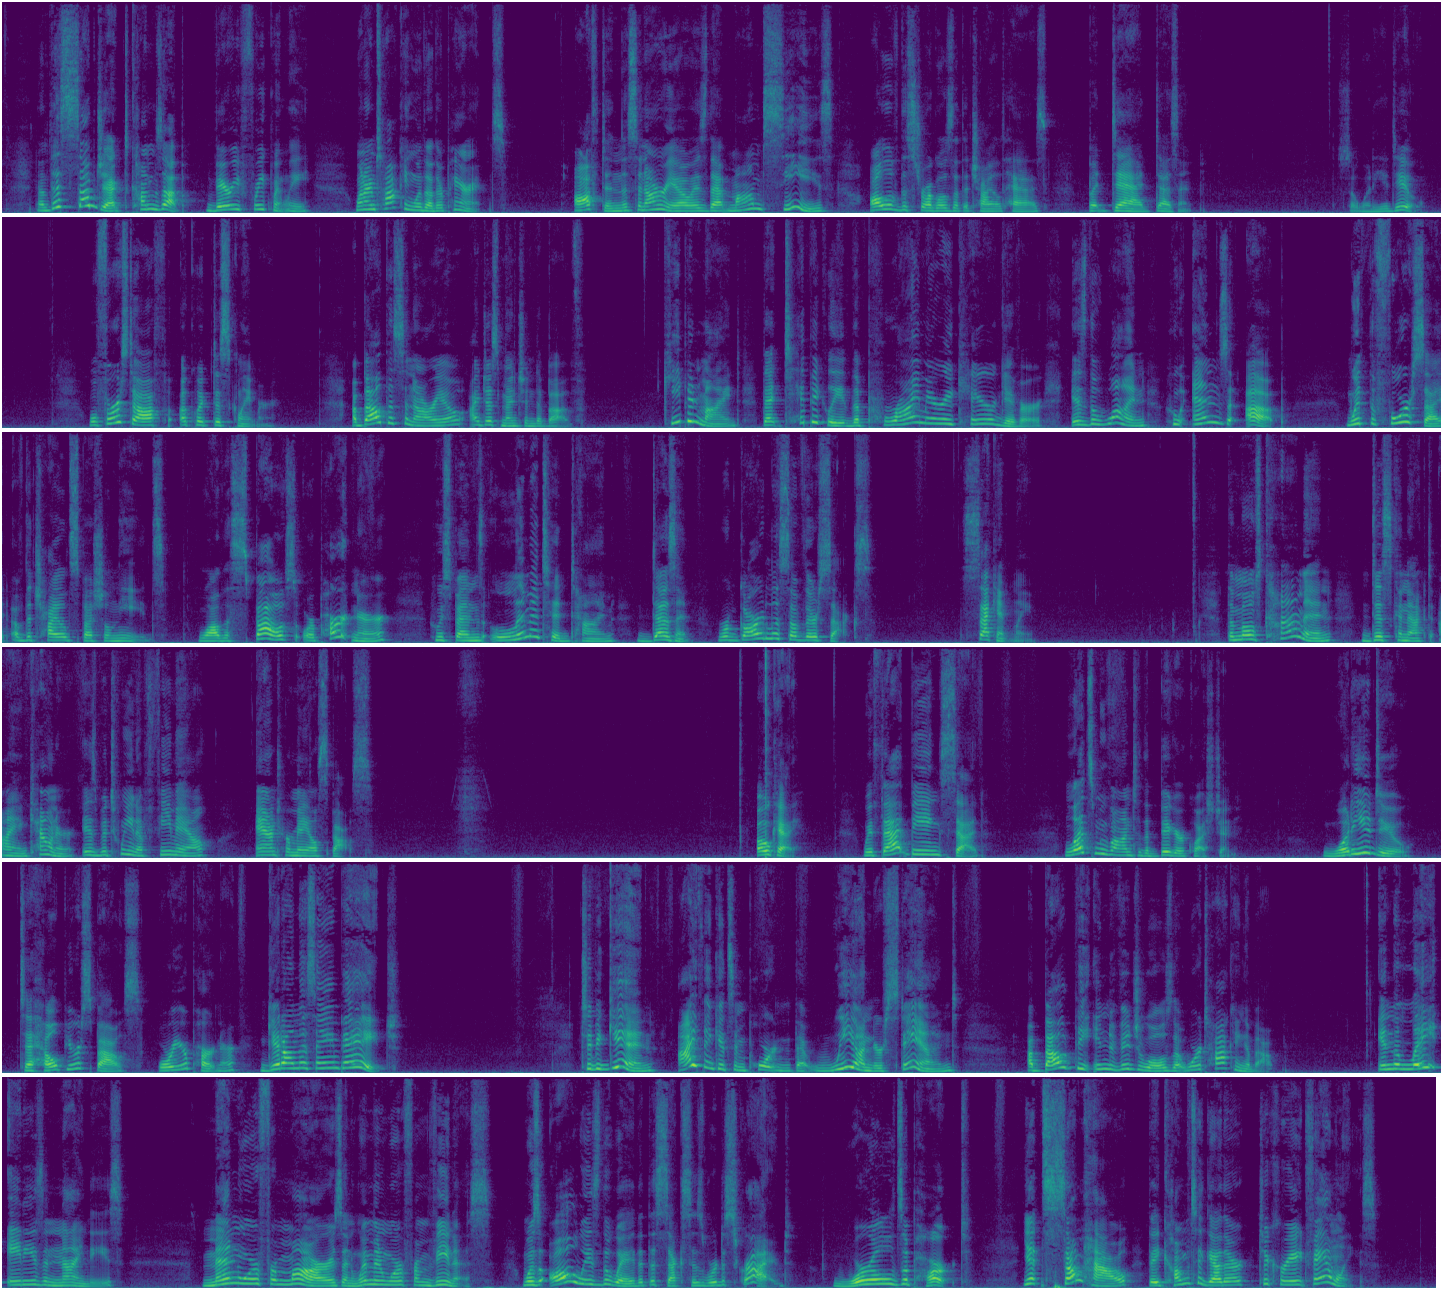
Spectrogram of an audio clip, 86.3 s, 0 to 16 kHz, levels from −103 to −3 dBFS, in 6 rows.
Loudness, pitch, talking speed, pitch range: -35 LUFS, 265 Hz, 125 wpm, 215-335 Hz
